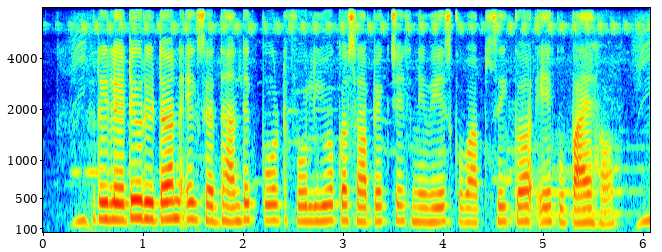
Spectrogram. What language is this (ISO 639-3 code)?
bho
